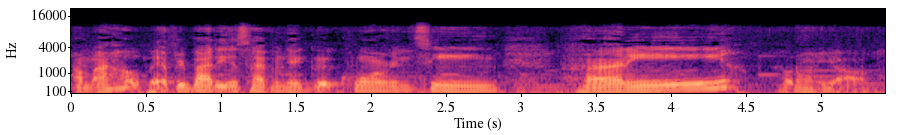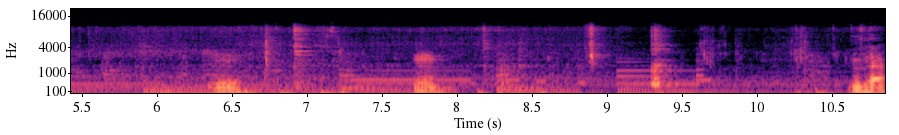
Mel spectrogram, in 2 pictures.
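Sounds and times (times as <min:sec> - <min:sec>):
speech: 0:00.0 - 0:05.4, 0:06.3 - 0:06.8, 0:07.7 - 0:08.5, 0:10.6 - 0:10.8
food frying in a pan while dinner is cooked at home: 0:00.2 - 0:10.8
pan clinking while food is stirred: 0:06.7 - 0:07.4.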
